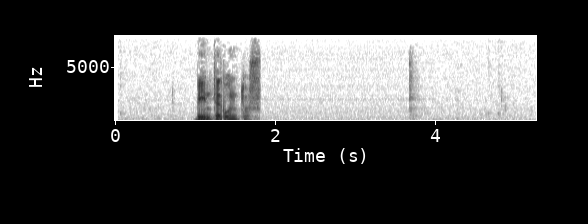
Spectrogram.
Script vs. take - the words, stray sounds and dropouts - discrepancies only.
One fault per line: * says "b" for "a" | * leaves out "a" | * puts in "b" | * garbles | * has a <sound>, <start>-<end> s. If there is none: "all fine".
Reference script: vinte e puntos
all fine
